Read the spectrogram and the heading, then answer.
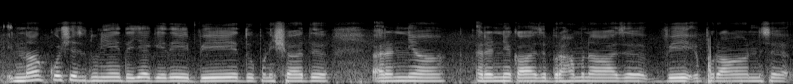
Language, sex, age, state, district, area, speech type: Dogri, male, 18-30, Jammu and Kashmir, Reasi, rural, spontaneous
